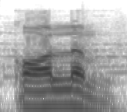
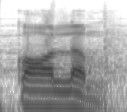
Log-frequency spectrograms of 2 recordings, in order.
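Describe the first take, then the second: The two takes are said the same way.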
